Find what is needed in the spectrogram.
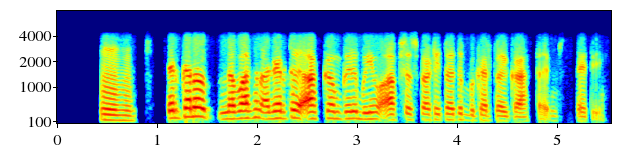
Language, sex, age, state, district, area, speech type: Kashmiri, male, 18-30, Jammu and Kashmir, Srinagar, urban, conversation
